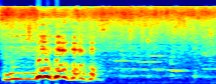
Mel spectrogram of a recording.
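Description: Syrniki (cottage-cheese pancakes) sizzling in oil in a frying pan, a steady sizzle. A person's voice is heard briefly over the first second and is louder than the sizzle.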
